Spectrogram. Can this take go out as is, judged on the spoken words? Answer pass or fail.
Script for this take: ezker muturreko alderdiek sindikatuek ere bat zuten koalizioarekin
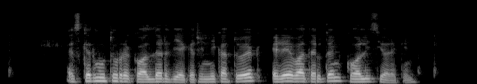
pass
